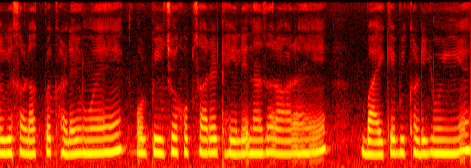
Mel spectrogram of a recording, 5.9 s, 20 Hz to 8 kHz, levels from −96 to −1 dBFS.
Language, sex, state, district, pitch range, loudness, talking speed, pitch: Hindi, female, Jharkhand, Jamtara, 195-210 Hz, -30 LUFS, 205 wpm, 200 Hz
